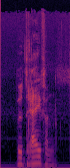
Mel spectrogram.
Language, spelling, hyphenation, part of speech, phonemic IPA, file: Dutch, bedrijven, be‧drij‧ven, verb / noun, /bəˈdrɛi̯və(n)/, Nl-bedrijven.ogg
- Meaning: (verb) 1. to do, to perform, to carry out 2. to commit, perpetrate; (noun) plural of bedrijf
